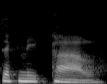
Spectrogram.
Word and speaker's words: technical: see here is that all the words that have this sound so called schwa that i'm bringing them out they can never be stressed it is not possible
